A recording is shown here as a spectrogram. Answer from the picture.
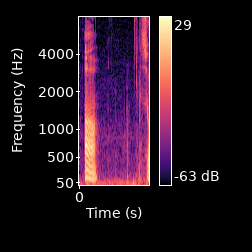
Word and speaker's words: as: Okay, and then a. So as you can notice, second form as is pronounced a, and this is a. Same pronunciation in both cases.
